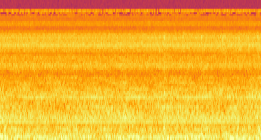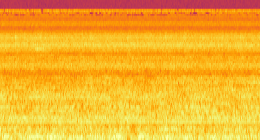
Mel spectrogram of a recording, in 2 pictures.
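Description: Near silence: a faint steady hum with low hiss.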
